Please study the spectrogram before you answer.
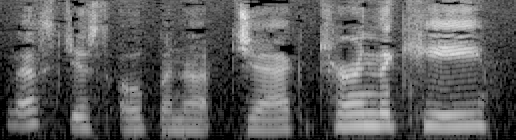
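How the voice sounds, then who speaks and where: A woman plays an anxious, playful wife in a radio drama. Her voice is fairly high and husky, and she is quick to bristle. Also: a little mellow, no room sound, poor audio. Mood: coaxing, welcoming. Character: touchy, playful, anxious wife of a bar owner.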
